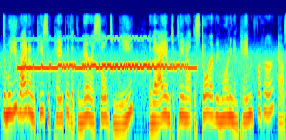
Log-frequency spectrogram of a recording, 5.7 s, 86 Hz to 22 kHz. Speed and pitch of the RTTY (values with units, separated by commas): 45.45 baud, 170 Hz shift, 1600 Hz centre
